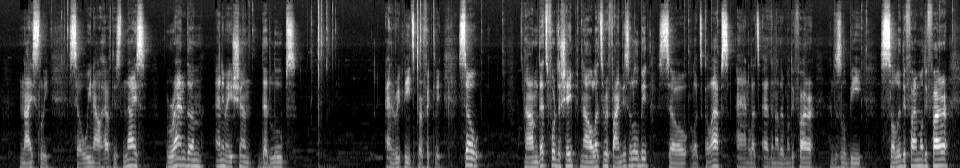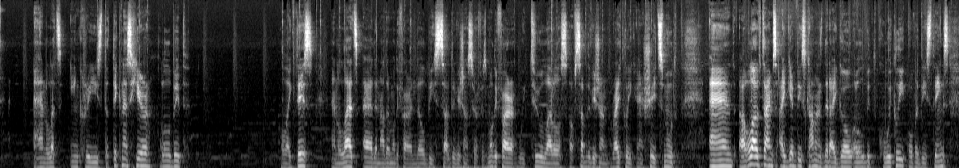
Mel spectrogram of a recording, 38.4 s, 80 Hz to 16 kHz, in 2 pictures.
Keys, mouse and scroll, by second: 6.3 space, 8.2 space, 9.5 click, 11.4 click, 12.2-12.9 scroll up 2, 13.6 click, 14.1-17.2 drag, 18.7 click, 22.0-24.8 drag, 25.4 click, 25.9-27.3 drag, 30.1 click, 31.0-32.1 right drag.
